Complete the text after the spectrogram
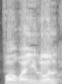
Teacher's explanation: Apabila nun mati atau tanwin bertemu dengan huruf idgham bila gunnah lam dan ro. Nah, diidghamkan, dileburkan, tapi tidak ada penahanan, tidak ada dengungnya ya.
